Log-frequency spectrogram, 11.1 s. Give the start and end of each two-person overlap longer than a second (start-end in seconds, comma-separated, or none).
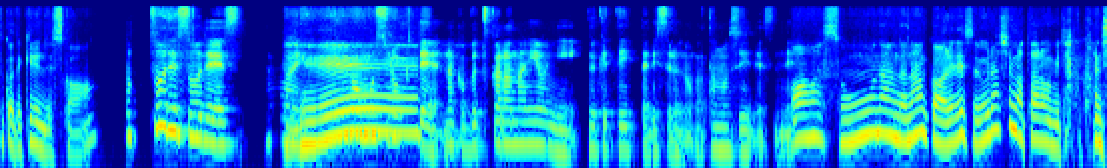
2.8-4.4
